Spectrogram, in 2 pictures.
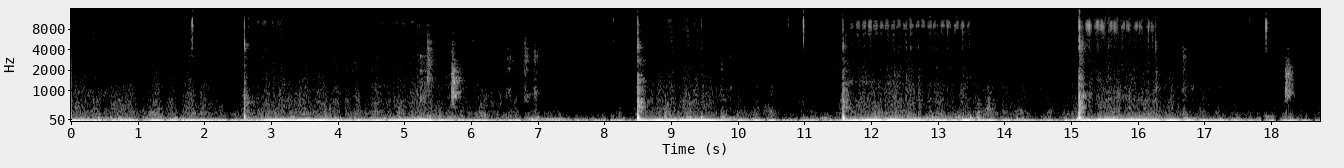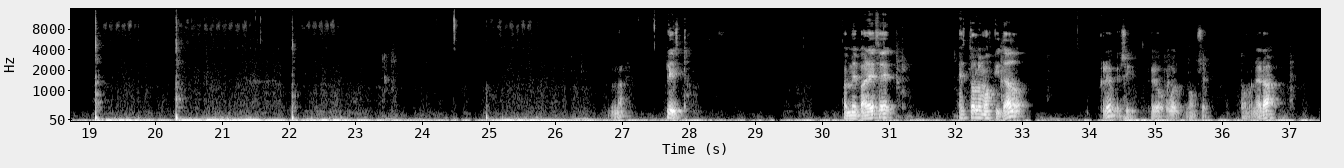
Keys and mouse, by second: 1.9 middle click, 2.6-5.4 drag, 5.4-8.3 ctrl+middle drag, 6.8 r, 8.3 right click, 8.5-10.8 drag, 9.7 r, 10.8 right click, 11.0 middle click, 11.6-13.7 drag, 13.7-15.2 middle drag, 15.2-17.8 drag, 16.7 r, 17.8 right click, 18.0-19.2 ctrl+middle drag, 19.2 click, 20.0 middle click, 20.4-21.6 drag, 21.6 middle click, 22.1 click, 23.0-24.4 middle drag, 23.4 r, 24.4 right click, 24.6 middle click, 25.0 click, 25.8-27.4 middle drag, 26.3 r, 27.4 right click, 27.6-29.8 shift+middle drag, 29.8 right click, 30.4 right click, 31.0-34.6 shift+middle drag, 32.6 Tab, 33.3 a, 34.6 click, 35.6 Tab, 36.1 right click, 36.7 Tab.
